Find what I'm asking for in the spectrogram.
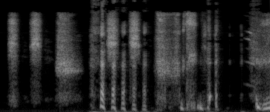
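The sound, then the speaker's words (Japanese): A voice imitates Lamaze breathing as the download sound of a mock iPhone app, loud: two quick, sharp breaths followed by a longer exhale, then voiced breathy sounds and laughter-like talk follow. “えー、ダウンロード中の音声がラマーズ法。”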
